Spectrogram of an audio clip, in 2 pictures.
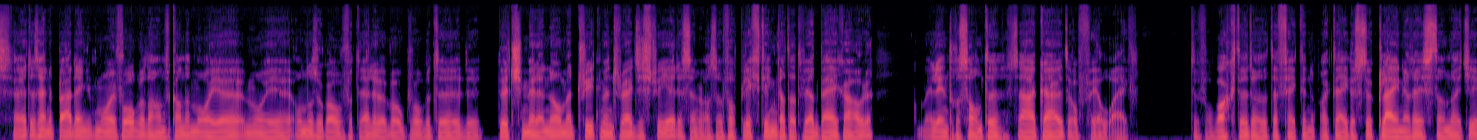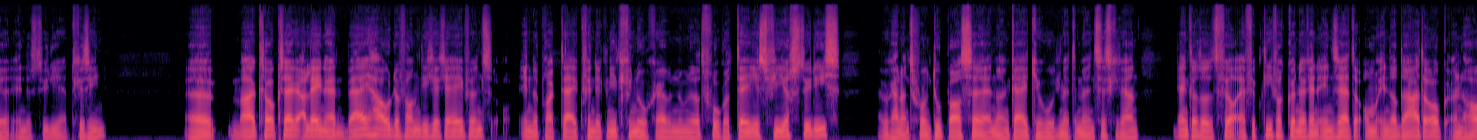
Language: Dutch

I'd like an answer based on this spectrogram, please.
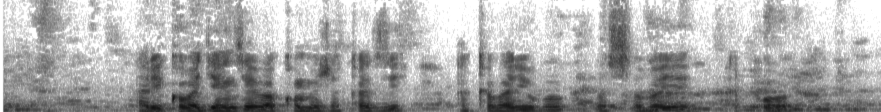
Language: Kinyarwanda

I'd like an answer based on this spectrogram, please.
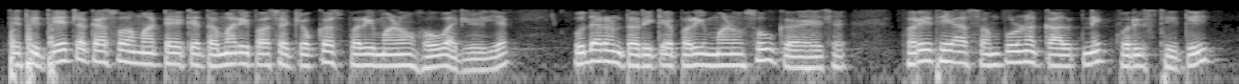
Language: Gujarati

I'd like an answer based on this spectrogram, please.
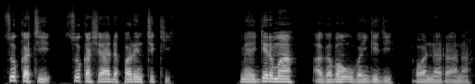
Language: Hausa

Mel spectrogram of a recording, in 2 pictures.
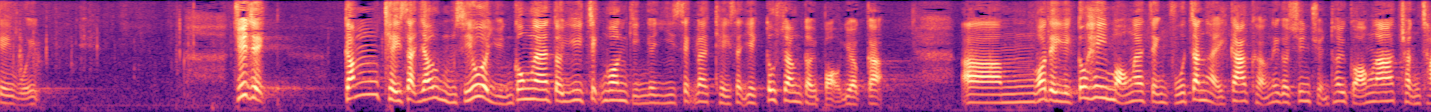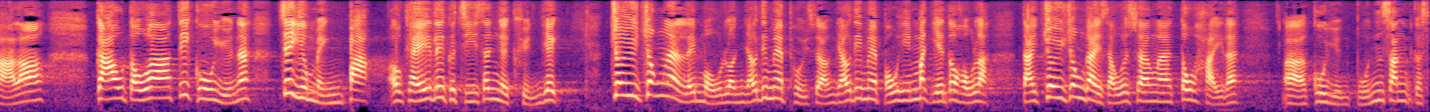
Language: Cantonese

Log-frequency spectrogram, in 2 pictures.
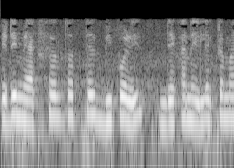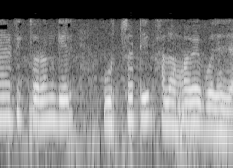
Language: Bangla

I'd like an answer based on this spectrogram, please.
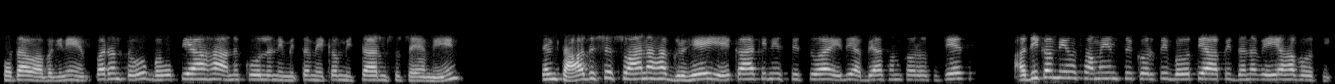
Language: Sanskrit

